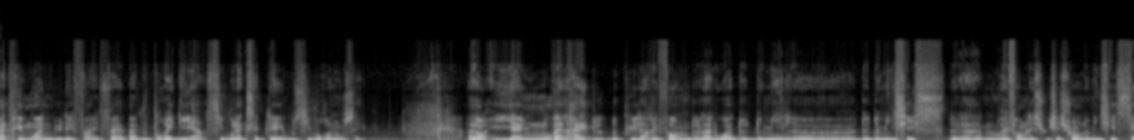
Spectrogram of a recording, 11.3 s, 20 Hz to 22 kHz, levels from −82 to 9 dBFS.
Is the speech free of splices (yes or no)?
yes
